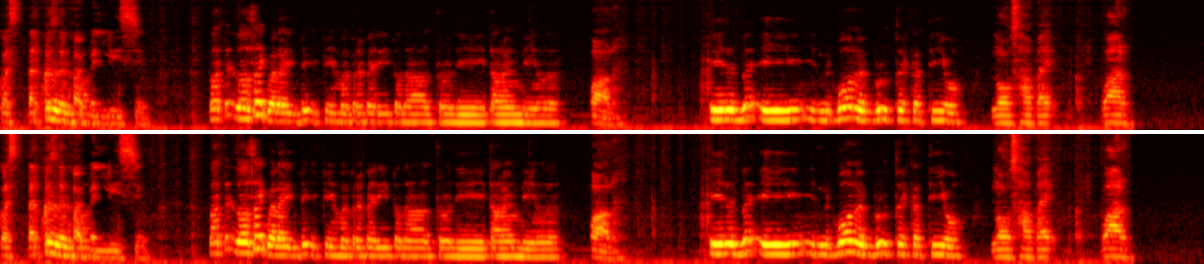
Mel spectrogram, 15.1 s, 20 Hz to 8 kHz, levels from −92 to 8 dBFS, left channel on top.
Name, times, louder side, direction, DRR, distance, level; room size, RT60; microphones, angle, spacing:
voice 1, 0.0-1.8 7.4-7.8 12.4-13.2 13.8-14.1, right 2 dB, 75° right, 1.4 m, -33 dB
voice 2, 0.6-1.2 2.6-7.0 8.9-12.0, equal, 40° right, 0.9 m, -24 dB
3.7 x 2.6 x 2.6 m
head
